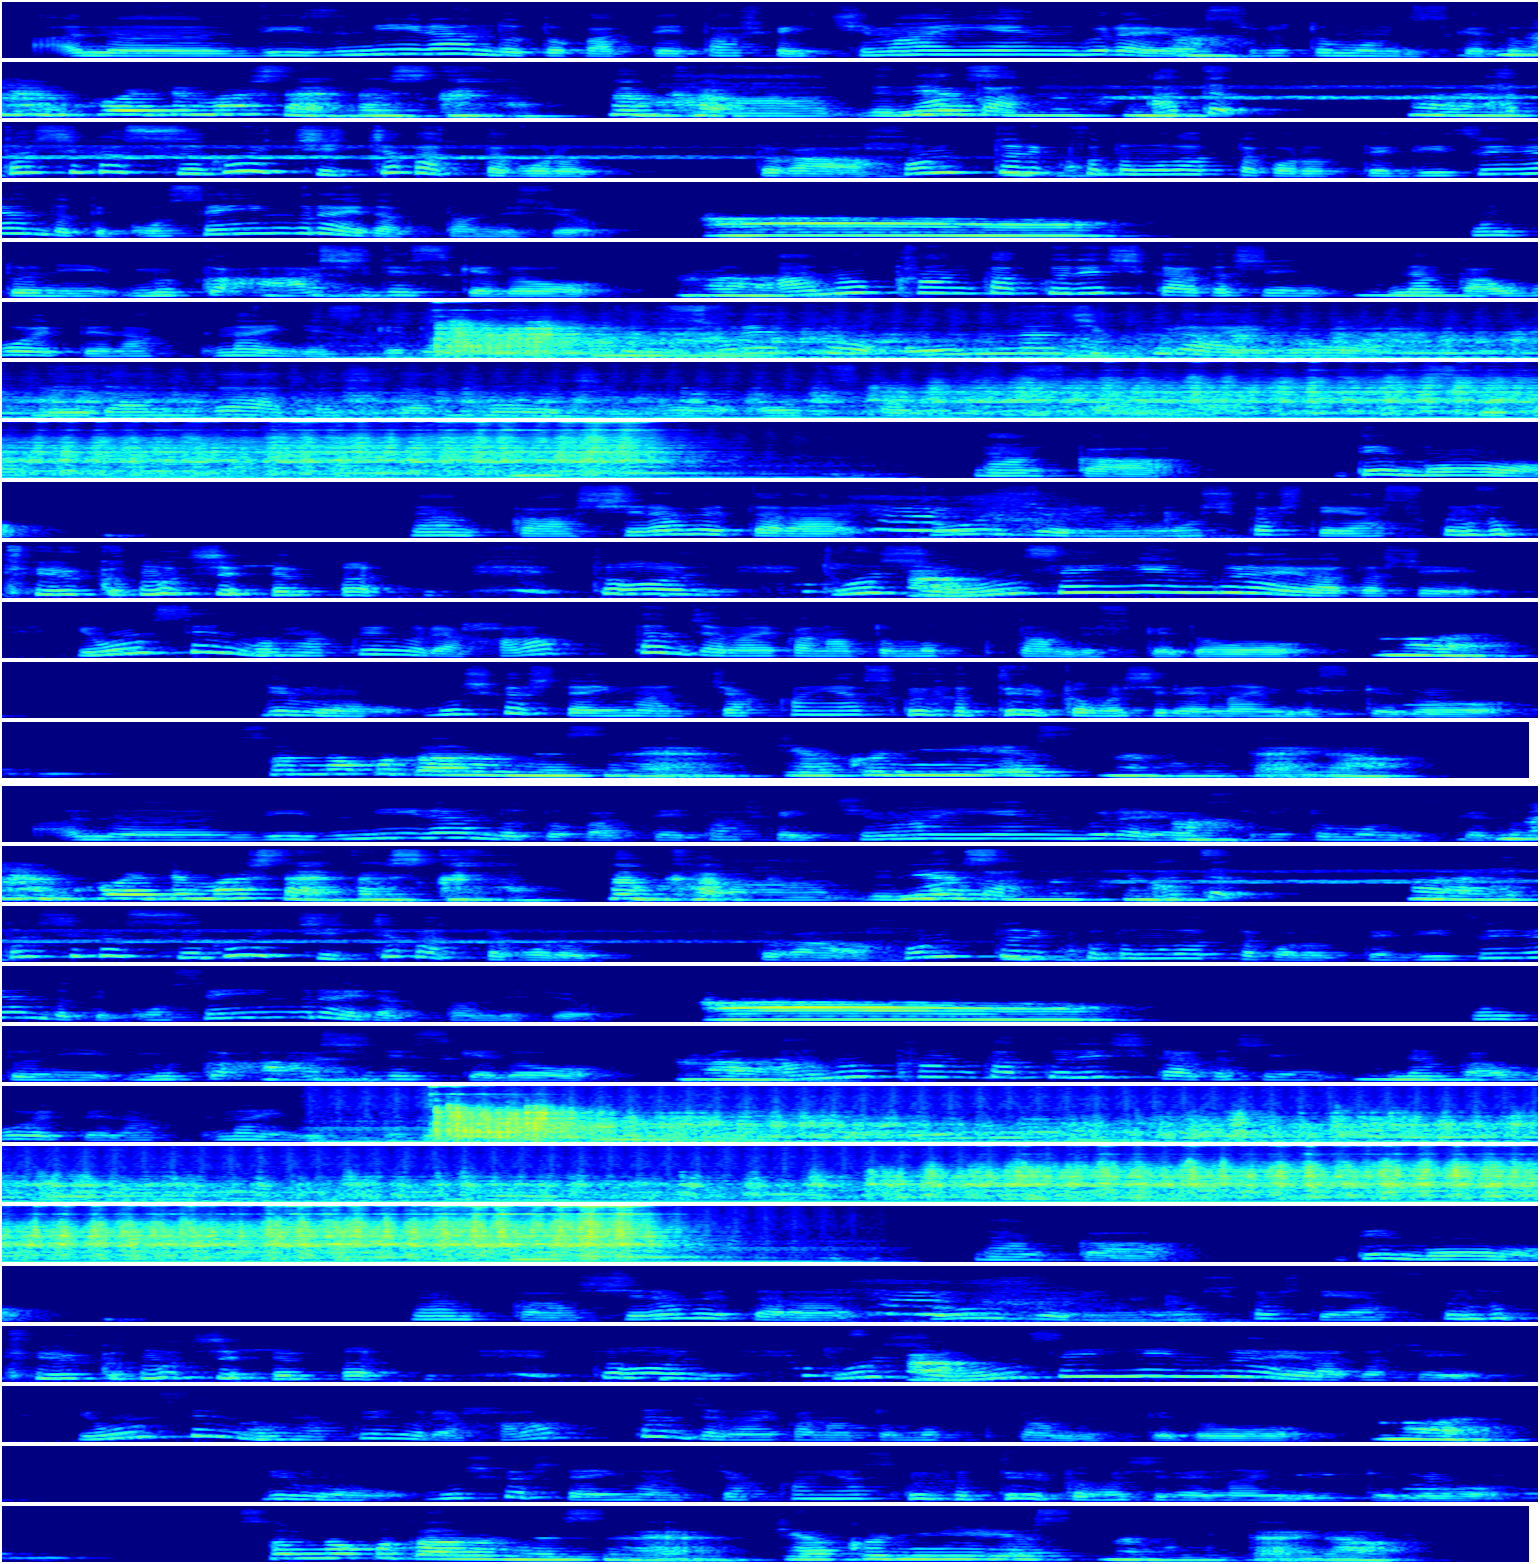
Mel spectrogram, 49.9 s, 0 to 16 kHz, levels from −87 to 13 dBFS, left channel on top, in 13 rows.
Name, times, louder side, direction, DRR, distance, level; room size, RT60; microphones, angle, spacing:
voice 1, 0.1-4.0 5.5-6.4 6.7-6.9 7.5-9.2 9.6-13.0 15.2-16.9 17.3-22.7 23.1-26.2 26.6-27.9 29.3-29.8 30.3-30.8 31.7-38.3 38.6-41.7 42.9-46.0 48.5-48.6, left 4 dB, 35° left, 0.3 m, -48 dB
voice 2, 3.7-5.7 6.1-6.8 7.4-7.6 13.3-14.3 16.1-16.3 17.0-17.3 18.7-19.0 20.6-21.1 21.9-22.0 24.1-24.4 28.1-28.3 36.8-37.0 41.8-42.2 45.5-46.2 46.7-49.6, right 2 dB, 30° right, 0.7 m, -41 dB
sound 1, 6.6-10.3, left 5 dB, 80° left, 1.4 m, -57 dB
sound 2, 20.0-29.0, right 9 dB, 75° right, 0.3 m, -33 dB
sound 3, 32.7-38.7, left 2 dB, 60° left, 1.0 m, -56 dB
2.5 x 2.2 x 3.6 m
head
